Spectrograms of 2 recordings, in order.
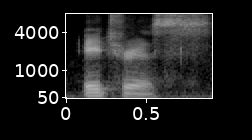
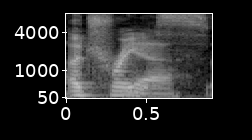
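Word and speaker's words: Atreus: Yeah, I was going to say I'm sure a lot of the thoughts and opinions are of uh Atrius. So yeah, Atraus. That's that's how it's pronounced.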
